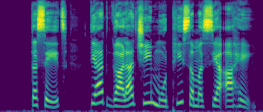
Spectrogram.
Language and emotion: Marathi, neutral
